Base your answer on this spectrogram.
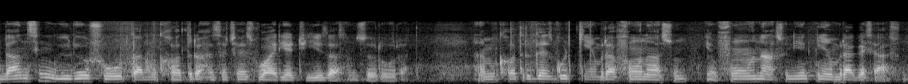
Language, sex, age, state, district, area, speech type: Kashmiri, male, 45-60, Jammu and Kashmir, Srinagar, urban, spontaneous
